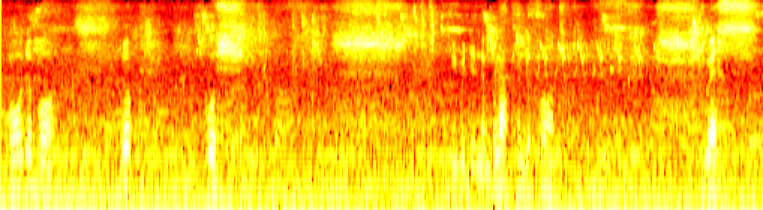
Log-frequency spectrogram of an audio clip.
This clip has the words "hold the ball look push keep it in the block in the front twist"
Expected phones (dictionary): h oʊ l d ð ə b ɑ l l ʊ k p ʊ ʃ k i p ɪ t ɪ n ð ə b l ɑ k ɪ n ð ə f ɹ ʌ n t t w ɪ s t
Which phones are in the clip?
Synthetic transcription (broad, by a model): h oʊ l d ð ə b ɑ l l ʊ k b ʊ ʃ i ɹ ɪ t ɪ n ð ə b l ɑ k ɪ n ð ə f ɹ ʌ n t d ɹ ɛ s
